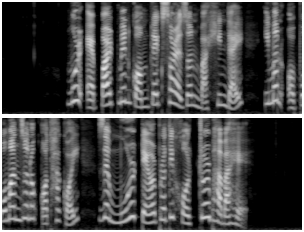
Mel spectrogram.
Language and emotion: Assamese, angry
